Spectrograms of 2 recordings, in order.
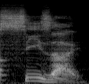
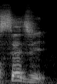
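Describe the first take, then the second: First: It is read English style, 'shizai'. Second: It is read as Japanese romaji, 'seji'. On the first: "英語式に読むと" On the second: "日本語のローマ字式に読むと"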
